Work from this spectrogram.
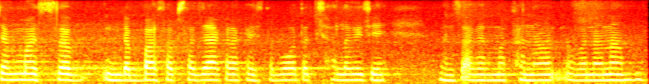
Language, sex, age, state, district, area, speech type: Maithili, female, 18-30, Bihar, Purnia, rural, spontaneous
